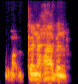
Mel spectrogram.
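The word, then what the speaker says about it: Bunnahabhain: Boona Harven. – Say it again. – Boona Harven. – Boona Harven. – No, you notice he put the V at the end.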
